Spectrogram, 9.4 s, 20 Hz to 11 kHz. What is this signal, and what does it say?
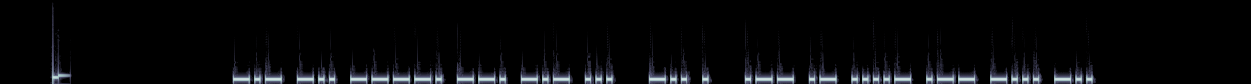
Morse code, heard as a keyed tone, about 30 wpm, 700 Hz. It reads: KD9GKS DE WA4WBD
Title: USA Callsign DE Callsign - 6 Characters - 30wpm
